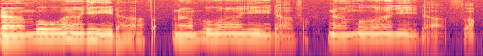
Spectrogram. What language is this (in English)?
Vietnamese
